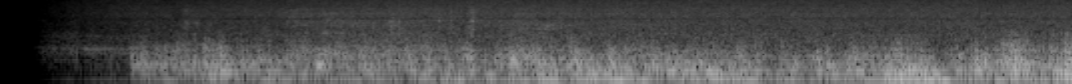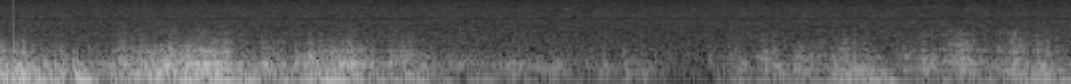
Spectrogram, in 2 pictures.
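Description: A deep rolling rumble starts about half a second in, swells to its loudest in the middle and eases off near the end.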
